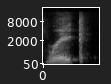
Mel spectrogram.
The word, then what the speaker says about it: Reich: Reich pronounced Rake.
